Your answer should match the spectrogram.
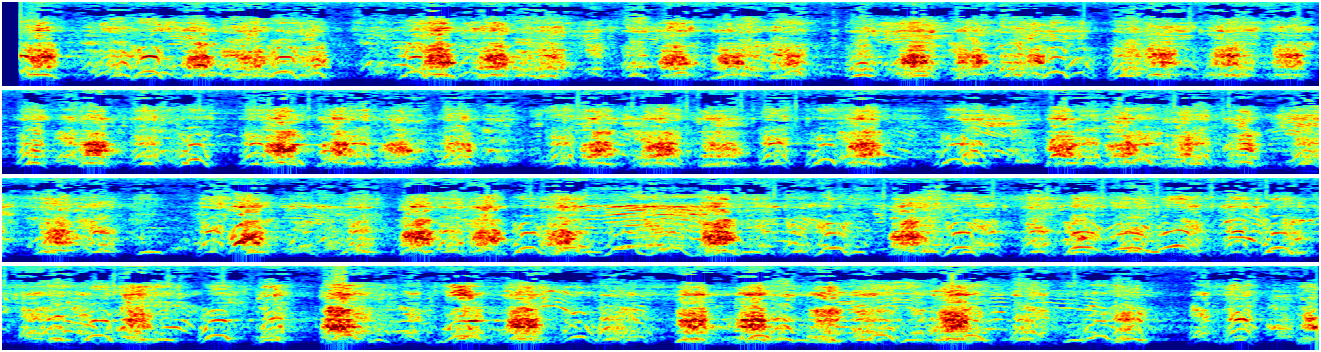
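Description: Central Asian Shepherd Dog barking in a fast, steady run of deep barks, two or three a second with hardly a pause. The barks are aimed at a man in a padded protective suit.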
